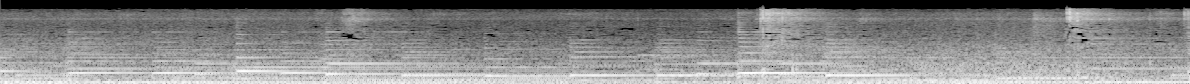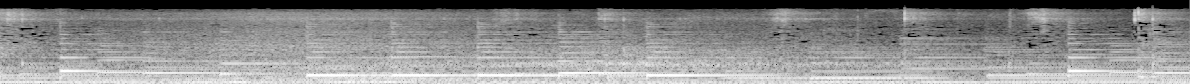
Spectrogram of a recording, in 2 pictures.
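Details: Gentle plucked instrumental music with a soft melody and low accompaniment plays throughout.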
